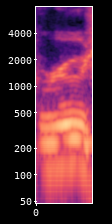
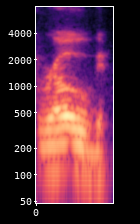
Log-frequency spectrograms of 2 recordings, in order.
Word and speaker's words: Rouge: was arguing with that it's Strike Rouge, and they're just like, it's Strike Rogue. I think that was me. It's ROUGE. It's spelled the same way. Let's be honest here. No, Rogue is ROGUE.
